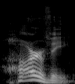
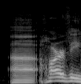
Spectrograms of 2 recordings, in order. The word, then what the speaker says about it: Hervey: Lady Victoria Harvey, spelled Hervey. People in the comments from England told me, "You still say that Harvey?"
